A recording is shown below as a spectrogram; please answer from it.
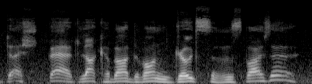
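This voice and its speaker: An actor playing a polite British military officer with clipped speech in a radio drama. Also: male voice, medium pitch, measured pace, husky. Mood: tactful.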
